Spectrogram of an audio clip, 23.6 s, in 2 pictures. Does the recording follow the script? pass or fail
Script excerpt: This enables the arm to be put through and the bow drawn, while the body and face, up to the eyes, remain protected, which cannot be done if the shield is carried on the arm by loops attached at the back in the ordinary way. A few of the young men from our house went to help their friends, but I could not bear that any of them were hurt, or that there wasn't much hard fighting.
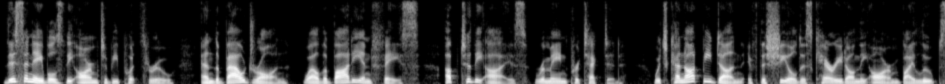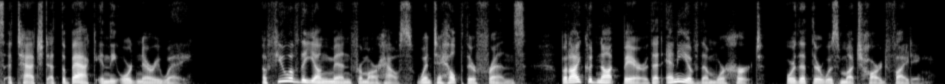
fail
